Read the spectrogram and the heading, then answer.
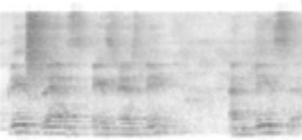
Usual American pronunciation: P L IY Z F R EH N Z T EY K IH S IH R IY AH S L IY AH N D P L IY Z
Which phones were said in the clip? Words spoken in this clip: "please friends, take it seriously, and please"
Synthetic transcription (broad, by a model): P L IY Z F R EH Z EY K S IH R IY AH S L IY AH N D P L IY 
